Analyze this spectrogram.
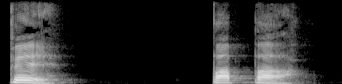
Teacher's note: If you hold a thin strip of paper in front of your lips when you say papa in English, the paper will move with your breath. In French, the P sound is not accompanied by the puff of air.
